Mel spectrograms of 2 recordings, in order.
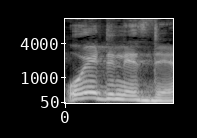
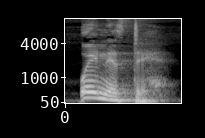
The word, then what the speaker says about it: Wednesday: days of the week so sunday monday tuesday wednesday right that's a totally wrong pronunciation you have to pronounce it's like wednesday it's your wednesday next day d silent wednesday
